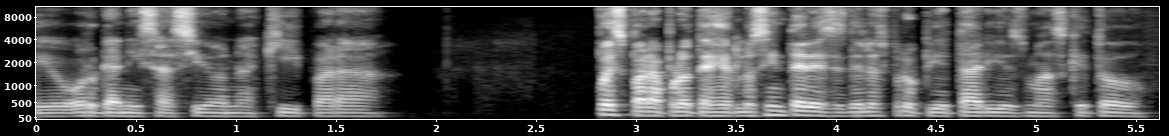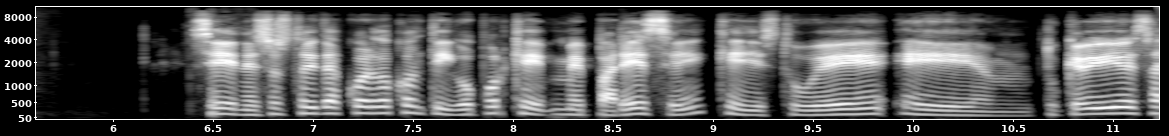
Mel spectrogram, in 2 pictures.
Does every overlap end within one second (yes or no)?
yes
